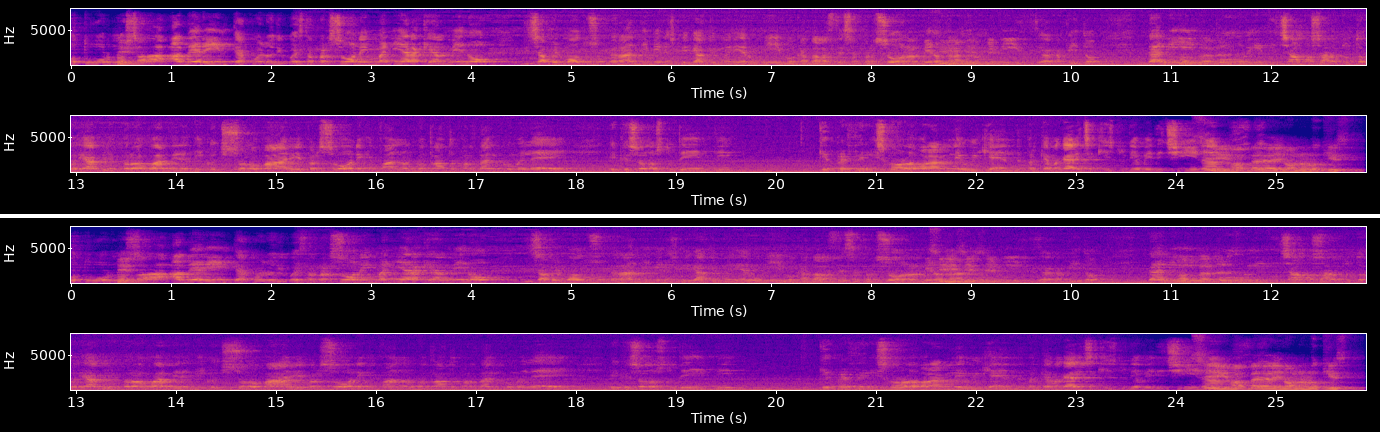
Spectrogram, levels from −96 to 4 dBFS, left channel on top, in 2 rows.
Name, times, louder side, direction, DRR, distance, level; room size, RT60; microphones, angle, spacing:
voice 1, 0.0-19.6 20.4-24.4 24.8-24.9, left 3 dB, 85° left, 1 dB, 2.4 m, -34 dB
sound 1, 2.2-17.0, left 1 dB, 40° left, 5.0 m, -49 dB
sound 2, 4.4-23.8, left 2 dB, 20° left, 0.5 m, -43 dB
voice 2, 8.6-9.3 11.0-11.8 24.2-25.7, right 1 dB, 35° right, -5 dB, 3.7 m, -34 dB
28.5 x 9.8 x 4.1 m, 1.2 s
head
